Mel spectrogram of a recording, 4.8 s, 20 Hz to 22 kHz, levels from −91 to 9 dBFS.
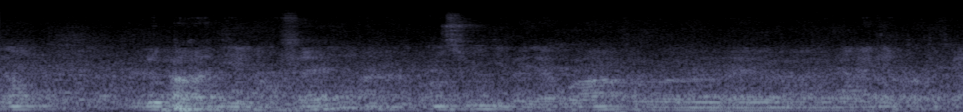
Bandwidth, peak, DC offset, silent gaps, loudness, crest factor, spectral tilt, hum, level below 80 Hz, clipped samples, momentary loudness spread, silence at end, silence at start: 15.5 kHz; -16 dBFS; under 0.1%; none; -36 LUFS; 18 dB; -7.5 dB/octave; none; -54 dBFS; under 0.1%; 7 LU; 0 s; 0 s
